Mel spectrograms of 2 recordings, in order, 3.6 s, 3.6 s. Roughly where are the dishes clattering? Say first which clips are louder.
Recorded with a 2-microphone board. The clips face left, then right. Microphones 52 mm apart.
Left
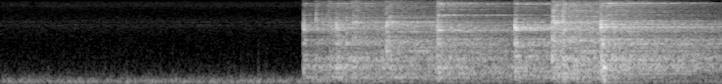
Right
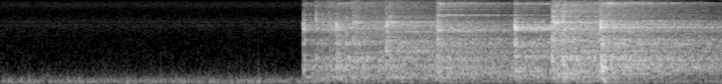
Left 1 dB; centre.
